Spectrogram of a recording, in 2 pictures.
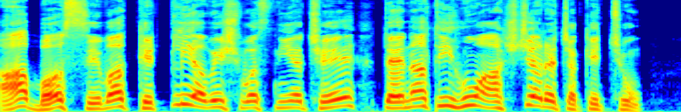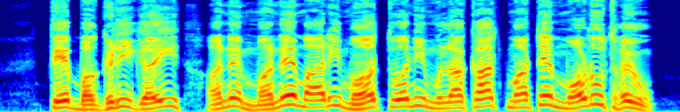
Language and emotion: Gujarati, angry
